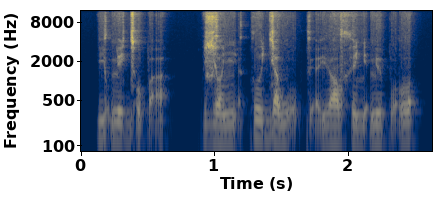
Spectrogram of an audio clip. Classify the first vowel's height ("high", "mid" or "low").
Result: mid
